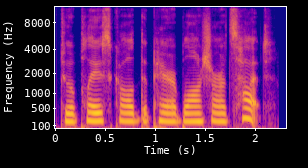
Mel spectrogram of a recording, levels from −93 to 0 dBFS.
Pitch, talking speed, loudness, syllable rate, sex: 190 Hz, 205 wpm, -17 LUFS, 5.6 syllables/s, female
